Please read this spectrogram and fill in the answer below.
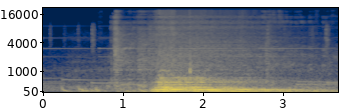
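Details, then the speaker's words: Mazdaspeed 3, first start after installing Corksport exhaust manifold, CST5 big turbo and intake, without a base map: brief crank, catches with loud flare, then sags steadily near stalling; owner suspects no base map, may not stay running. "Yeah, [laughter] I need a base map. So, it's probably not even going to stay on."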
